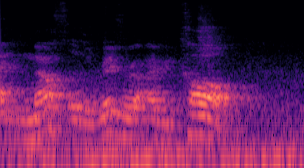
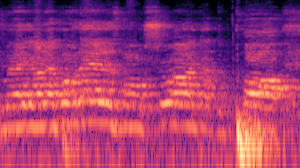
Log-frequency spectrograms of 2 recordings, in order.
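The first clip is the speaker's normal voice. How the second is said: Papa voice; 5 semitones higher, 9 dB louder than usual. Retold or imitated. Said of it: "like Papa says".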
